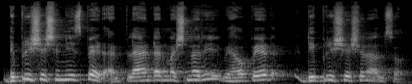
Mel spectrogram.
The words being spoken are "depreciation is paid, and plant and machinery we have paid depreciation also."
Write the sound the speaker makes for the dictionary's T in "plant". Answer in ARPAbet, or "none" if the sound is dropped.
T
